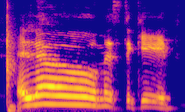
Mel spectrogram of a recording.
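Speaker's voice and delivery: loud, high, drawn-out hello; calling out a greeting. Real, not acted. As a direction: greet a new arrival at full volume. Greets a viewer joining the stream.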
